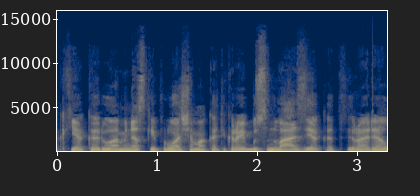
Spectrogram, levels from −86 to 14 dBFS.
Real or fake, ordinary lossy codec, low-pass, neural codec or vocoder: real; AAC, 48 kbps; 14.4 kHz; none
